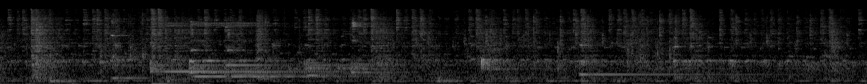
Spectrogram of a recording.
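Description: A small jazz ensemble playing a sparse, quiet improvised passage: scattered light clicks and taps with several held notes, a cluster of them about two seconds in and one long note through the last two seconds.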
